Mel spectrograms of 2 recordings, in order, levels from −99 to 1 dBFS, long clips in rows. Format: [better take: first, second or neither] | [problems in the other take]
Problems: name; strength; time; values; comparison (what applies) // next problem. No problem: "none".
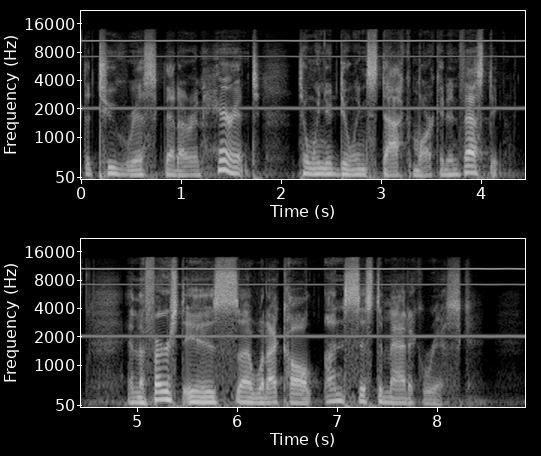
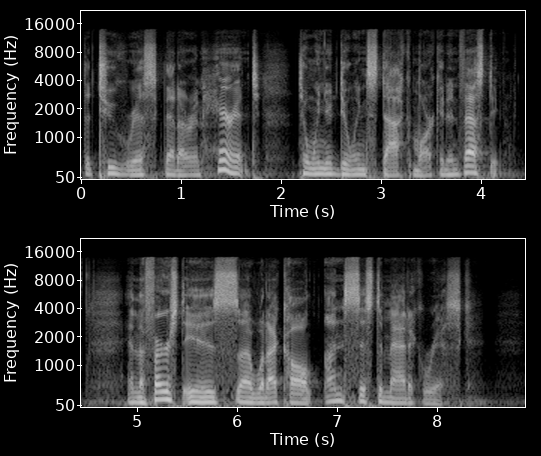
second | high-pitched whine; loud; throughout; 10.5 kHz, 9 dB below the speech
